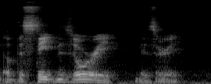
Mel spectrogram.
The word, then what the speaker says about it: Missouri: pronunciation of the state Missouri misery it's just terrible dude that boggles my mind I jump topics um but there are people that live in Missouri who pronounce it like misery you know they probably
